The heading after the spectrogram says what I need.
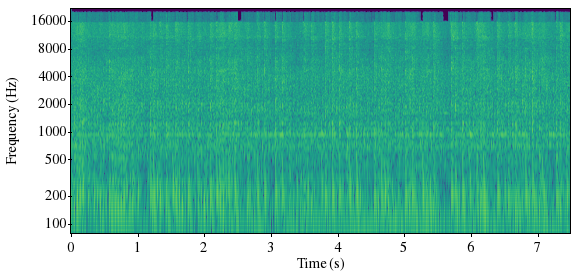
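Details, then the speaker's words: Predator 212cc single-cylinder engine, freshly built from the box, runs after a flooded pull start: ragged, uneven running with stumbling firing pulses; builder can tell the carburetor jetting is way out of whack and plans to open the carb. "I do want to open the carburetor up, take a look at the jetting, because I can tell it's way out of whack. We got to mess around with it."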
